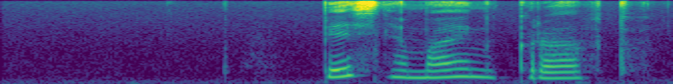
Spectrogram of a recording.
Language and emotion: Russian, sad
